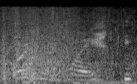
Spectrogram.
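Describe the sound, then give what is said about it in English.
Brief water splashing and sloshing as someone goes back into the water, with a broad noisy wash over about a second and faint voices underneath. “I'm going back in the water.”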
